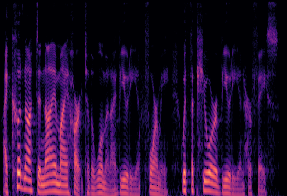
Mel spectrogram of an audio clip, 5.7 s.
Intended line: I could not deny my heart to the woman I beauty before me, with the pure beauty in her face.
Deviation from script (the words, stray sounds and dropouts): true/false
true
